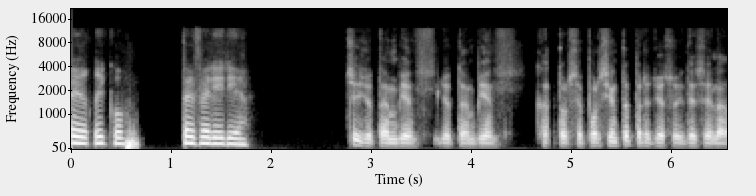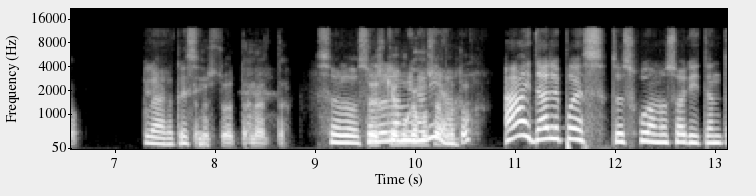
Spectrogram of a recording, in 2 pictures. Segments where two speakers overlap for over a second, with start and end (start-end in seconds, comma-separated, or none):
9.4-10.6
